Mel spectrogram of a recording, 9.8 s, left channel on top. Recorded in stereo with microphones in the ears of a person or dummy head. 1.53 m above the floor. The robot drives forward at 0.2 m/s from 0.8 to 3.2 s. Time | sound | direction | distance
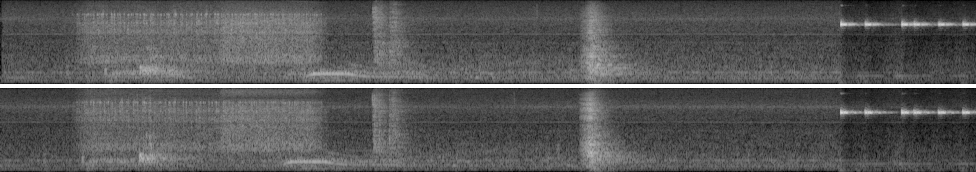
1.4 | a splash | 70° right (ahead or behind) | 0.6 m
3.7 | a camera shutter | 45° right (ahead or behind) | 0.9 m
5.8 | a whoosh | 70° right (ahead or behind) | 0.7 m
8.4 | an alarm | 20° right (ahead or behind) | 1.0 m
